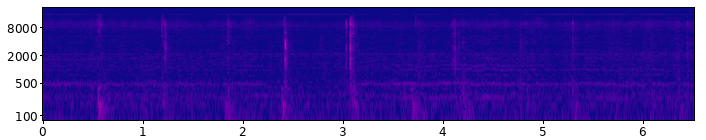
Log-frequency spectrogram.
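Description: Uncapping fork with metal tines raking wax cappings off a honeycomb frame, making short crackling ticks about every half second that are loudest in the middle. Underneath runs a faint, steady insect buzz.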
